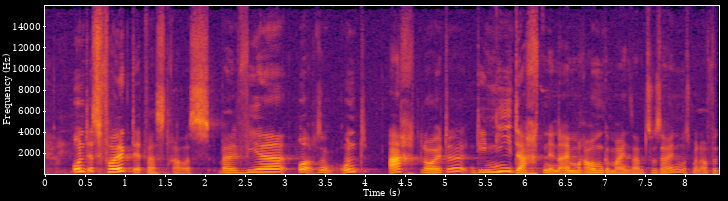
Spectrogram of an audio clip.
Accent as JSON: {"language": "German", "region": "Saarland", "country": "Germany", "tie": "born there", "said": "ich bin selbst im Saarland geboren, meine Eltern waren zutiefst überzeugt Europäer"}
